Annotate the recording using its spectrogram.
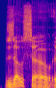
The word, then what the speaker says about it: Zoso: The user writes, Zoso is the folkloric name pronunciation of Led Zeppelin's untitled fourth album. It's how people, teenage boys in the 1970s, mostly pronounced the sigil of guitarist-songwriter Jimmy Page.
